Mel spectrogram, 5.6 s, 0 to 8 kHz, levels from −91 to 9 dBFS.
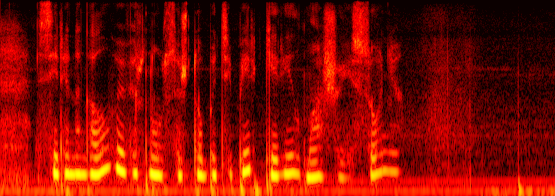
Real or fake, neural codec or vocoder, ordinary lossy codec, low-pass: real; none; none; none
